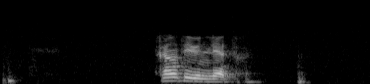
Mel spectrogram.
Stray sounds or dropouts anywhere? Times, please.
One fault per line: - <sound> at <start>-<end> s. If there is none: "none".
none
